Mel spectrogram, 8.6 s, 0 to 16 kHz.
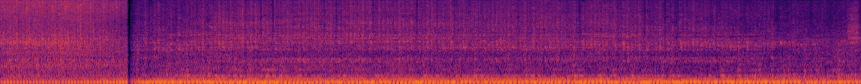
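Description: A 1979 Toyota pickup engine fitted with a new header and exhaust idles steadily with a deep, rumbling exhaust note, close and constant, after a brief sharp cut at the start.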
